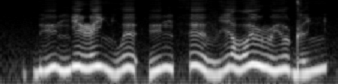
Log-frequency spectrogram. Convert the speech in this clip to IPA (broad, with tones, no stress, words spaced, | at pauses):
ɓy˩˧˩ ŋi˥˧ɭe˥˩ʎwø˥˩ ʔy˩˧˩ŋhø˥˩ vi˩˧˩lˠy˥˧ ɭy˩˧˩u̯ɖø˧˥ʎ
